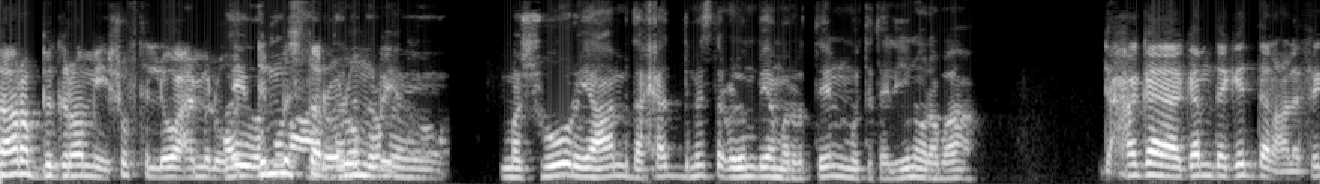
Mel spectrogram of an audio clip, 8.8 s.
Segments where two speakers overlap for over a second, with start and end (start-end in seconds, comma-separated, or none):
1.5-2.7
